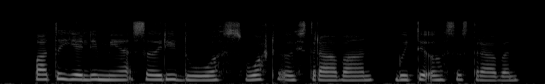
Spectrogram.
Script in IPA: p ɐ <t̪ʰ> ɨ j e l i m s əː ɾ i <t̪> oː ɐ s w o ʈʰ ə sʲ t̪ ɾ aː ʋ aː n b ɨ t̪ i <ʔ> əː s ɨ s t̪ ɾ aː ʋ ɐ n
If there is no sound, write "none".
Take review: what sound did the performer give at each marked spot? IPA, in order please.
t̪, d̪, ʔ

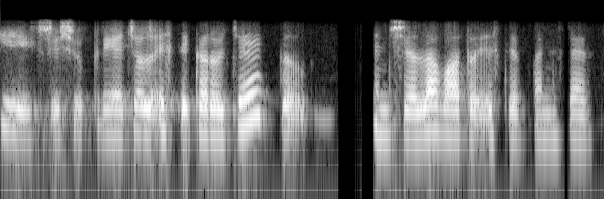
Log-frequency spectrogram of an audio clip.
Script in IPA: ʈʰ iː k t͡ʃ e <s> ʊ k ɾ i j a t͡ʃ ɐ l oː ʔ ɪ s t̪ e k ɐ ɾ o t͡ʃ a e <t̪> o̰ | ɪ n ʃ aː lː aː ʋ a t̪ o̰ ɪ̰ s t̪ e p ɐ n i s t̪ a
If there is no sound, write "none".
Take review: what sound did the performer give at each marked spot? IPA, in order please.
ʃ, t̪

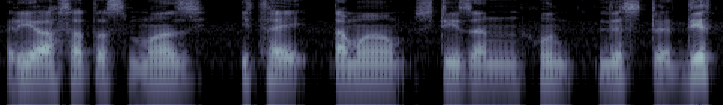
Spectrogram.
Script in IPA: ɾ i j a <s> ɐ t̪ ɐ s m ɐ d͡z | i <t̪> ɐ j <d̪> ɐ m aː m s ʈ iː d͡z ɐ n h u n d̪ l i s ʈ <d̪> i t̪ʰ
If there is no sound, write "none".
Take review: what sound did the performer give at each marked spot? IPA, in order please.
s, t̪ʰ, t̪, d̪

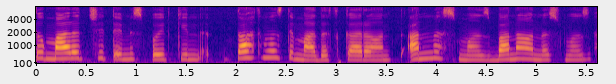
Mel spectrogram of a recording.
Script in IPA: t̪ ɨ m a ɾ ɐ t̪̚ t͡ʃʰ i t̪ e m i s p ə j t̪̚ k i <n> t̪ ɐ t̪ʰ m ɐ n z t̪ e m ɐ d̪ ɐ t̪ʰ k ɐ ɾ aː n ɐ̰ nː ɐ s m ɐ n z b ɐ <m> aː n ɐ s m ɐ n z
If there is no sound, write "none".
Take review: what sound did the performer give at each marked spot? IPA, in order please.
n, n

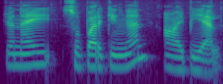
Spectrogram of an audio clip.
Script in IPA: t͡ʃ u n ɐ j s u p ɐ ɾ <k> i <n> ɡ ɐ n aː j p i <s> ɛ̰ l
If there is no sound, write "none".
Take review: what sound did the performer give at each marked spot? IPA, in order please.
k, ŋ, none

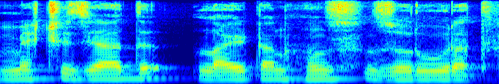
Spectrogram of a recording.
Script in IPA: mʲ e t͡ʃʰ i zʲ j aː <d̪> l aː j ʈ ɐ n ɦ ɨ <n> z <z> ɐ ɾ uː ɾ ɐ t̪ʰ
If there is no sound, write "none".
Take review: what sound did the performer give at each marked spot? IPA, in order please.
d̪, n, z

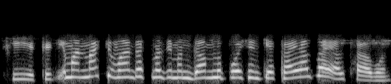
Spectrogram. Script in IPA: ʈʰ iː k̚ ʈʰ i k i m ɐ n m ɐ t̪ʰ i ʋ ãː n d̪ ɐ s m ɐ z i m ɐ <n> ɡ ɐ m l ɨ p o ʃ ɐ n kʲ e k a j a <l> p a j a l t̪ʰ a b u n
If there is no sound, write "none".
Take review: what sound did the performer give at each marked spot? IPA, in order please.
n, l

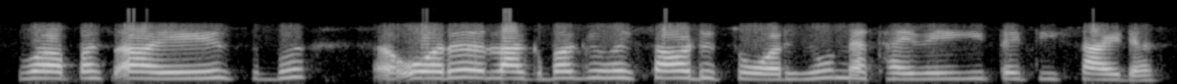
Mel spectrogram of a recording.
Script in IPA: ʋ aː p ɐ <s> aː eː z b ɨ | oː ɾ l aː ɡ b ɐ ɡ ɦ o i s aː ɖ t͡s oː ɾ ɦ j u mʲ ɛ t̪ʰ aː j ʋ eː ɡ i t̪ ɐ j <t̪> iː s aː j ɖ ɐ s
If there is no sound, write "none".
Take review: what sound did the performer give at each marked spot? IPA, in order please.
s, t̪

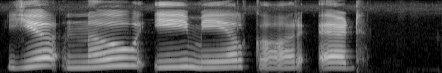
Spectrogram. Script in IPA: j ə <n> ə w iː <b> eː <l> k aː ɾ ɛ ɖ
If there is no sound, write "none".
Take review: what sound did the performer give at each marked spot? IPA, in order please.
n, m, l

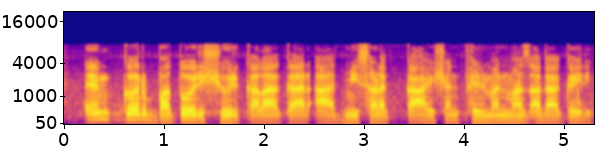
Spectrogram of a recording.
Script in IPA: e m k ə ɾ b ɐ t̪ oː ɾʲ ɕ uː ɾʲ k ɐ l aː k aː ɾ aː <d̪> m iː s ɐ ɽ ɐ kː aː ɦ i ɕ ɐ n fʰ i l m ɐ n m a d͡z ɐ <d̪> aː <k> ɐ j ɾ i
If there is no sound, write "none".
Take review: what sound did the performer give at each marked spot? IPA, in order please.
d̪, d̪, k

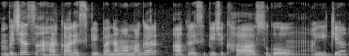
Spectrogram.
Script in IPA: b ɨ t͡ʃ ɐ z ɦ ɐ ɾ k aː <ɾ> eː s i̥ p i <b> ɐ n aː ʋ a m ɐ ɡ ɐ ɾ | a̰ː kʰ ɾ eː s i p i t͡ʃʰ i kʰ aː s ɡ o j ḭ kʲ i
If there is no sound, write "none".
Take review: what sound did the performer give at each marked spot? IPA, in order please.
ɾ, b

